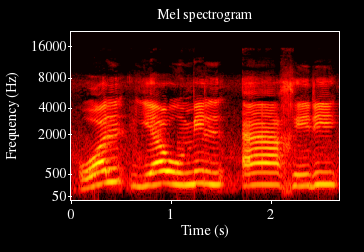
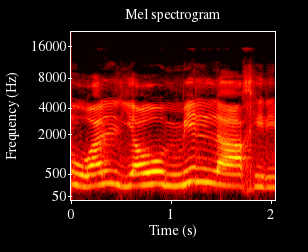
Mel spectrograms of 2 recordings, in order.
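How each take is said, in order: First: The L is held, then a glottal catch precedes akhiri. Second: The L runs smoothly into akhiri without a catch. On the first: The speaker calls it right. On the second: The speaker calls it wrong.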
